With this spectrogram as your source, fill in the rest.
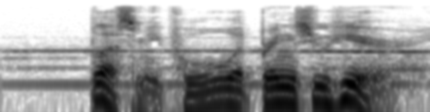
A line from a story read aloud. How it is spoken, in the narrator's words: he cried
